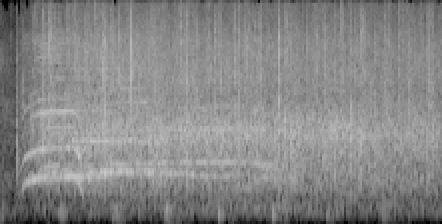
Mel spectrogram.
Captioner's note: audience applauding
